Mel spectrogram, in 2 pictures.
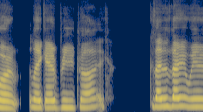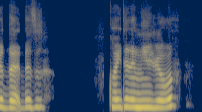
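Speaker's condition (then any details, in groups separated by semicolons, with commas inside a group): Cerebral palsy; from birth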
